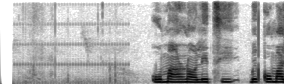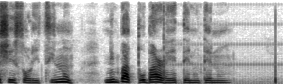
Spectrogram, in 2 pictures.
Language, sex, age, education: Yoruba, female, 15-29, tertiary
